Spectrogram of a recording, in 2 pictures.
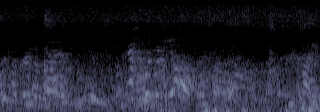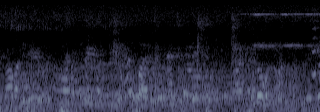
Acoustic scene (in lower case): park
